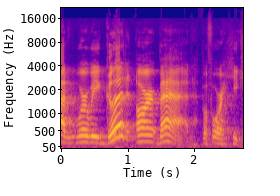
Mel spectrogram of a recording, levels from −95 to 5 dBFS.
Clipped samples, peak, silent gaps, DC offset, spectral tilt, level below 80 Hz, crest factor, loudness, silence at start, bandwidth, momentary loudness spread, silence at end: under 0.1%; 0 dBFS; none; under 0.1%; -4 dB/octave; -52 dBFS; 14 dB; -13 LUFS; 0 s; 16 kHz; 12 LU; 0 s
